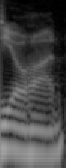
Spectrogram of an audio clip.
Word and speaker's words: Johan: I said Johan, but it's Johan. Okay. Like Johann Sebastian Bach.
